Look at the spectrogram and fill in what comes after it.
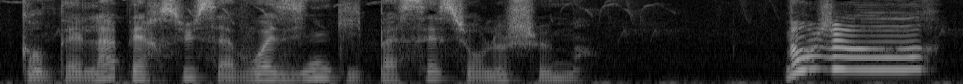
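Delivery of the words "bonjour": high, loud, held-out bonjour; cheerful exclamation. A narrator's reading. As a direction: call out a greeting in a high-pitched voice. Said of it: "s'exclama celle-ci".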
